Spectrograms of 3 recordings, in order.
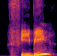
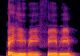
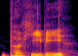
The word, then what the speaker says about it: Phoebe: well known name pronounced pahibi yeah usually the the the p and the h make a different sound yeah they make an f sound but yeah like you'd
